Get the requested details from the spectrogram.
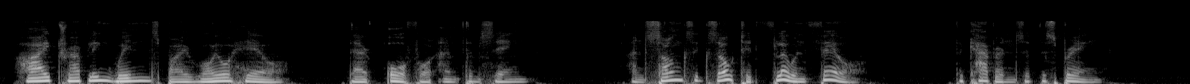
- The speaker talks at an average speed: No, slow, 105 wpm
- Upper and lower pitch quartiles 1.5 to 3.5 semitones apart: No, wide, 5.6 semitones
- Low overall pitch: Yes, low, 130 Hz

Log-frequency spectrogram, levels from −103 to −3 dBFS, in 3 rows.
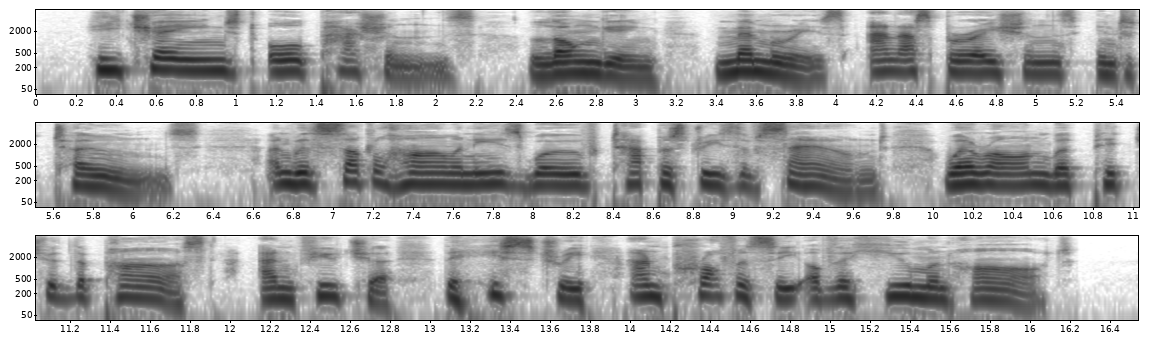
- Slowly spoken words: Yes, slow, 120 wpm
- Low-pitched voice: No, medium, 150 Hz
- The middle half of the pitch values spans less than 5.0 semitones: Yes, average, 2.8 semitones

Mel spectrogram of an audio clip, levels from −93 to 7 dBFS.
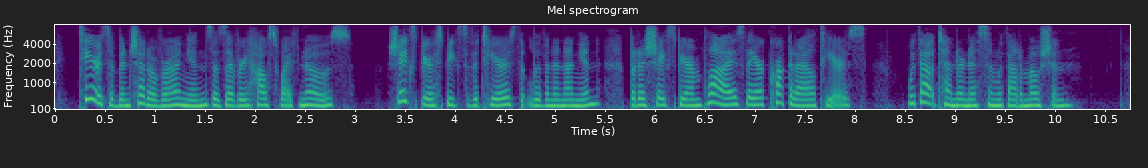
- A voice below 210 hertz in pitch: No, high, 215 Hz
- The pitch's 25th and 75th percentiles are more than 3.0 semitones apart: No, narrow, 2.5 semitones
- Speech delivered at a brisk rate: No, average, 185 wpm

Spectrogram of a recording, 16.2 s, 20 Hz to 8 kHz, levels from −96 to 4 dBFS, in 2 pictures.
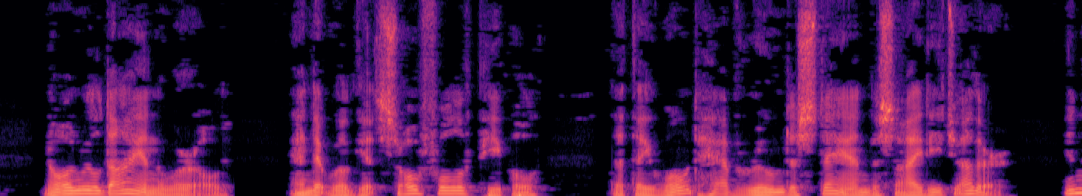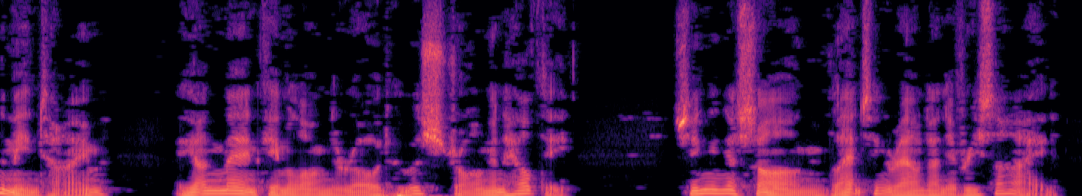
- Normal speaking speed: Yes, average, 180 wpm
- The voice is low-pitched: Yes, low, 100 Hz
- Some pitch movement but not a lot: No, wide, 7.6 semitones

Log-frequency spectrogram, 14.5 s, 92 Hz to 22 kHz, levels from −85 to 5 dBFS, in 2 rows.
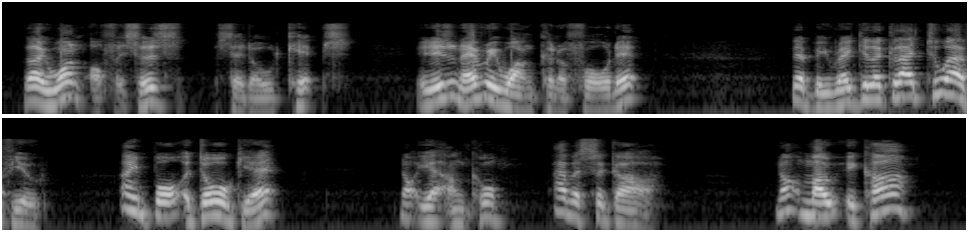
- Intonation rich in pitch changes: Yes, wide, 6.6 semitones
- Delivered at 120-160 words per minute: Yes, average, 140 wpm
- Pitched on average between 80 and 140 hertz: No, medium, 180 Hz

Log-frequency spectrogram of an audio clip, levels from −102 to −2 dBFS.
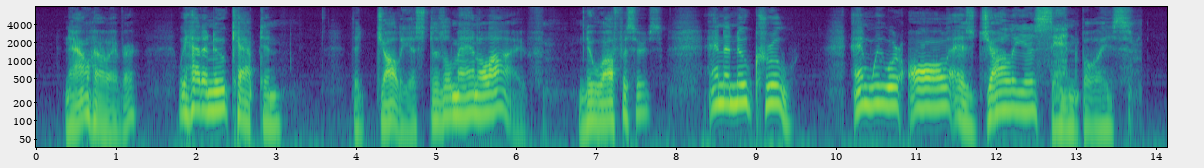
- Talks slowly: Yes, slow, 110 wpm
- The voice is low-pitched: Yes, low, 125 Hz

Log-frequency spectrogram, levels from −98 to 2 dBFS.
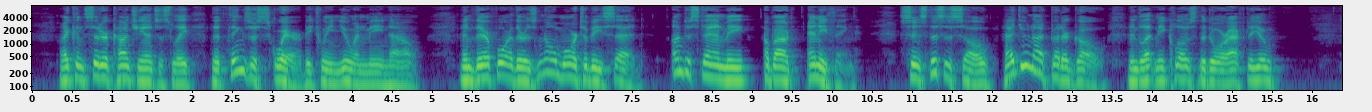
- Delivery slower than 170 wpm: Yes, average, 155 wpm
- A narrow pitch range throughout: No, average, 4.2 semitones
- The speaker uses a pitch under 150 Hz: Yes, medium, 140 Hz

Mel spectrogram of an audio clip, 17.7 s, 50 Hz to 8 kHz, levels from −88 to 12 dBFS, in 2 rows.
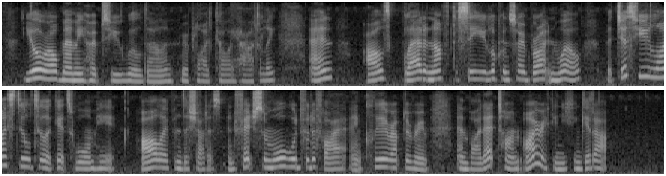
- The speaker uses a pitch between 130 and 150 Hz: No, high, 205 Hz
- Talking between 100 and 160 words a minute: No, average, 200 wpm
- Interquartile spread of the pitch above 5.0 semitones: No, average, 4.1 semitones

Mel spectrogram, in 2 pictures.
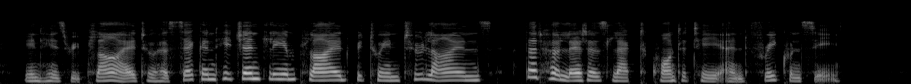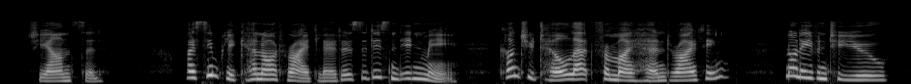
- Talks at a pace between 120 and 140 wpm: Yes, slow, 135 wpm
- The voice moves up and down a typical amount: No, wide, 6.1 semitones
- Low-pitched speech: No, high, 200 Hz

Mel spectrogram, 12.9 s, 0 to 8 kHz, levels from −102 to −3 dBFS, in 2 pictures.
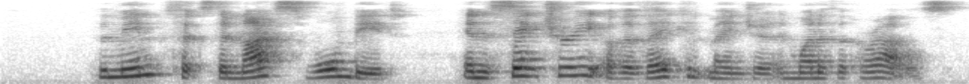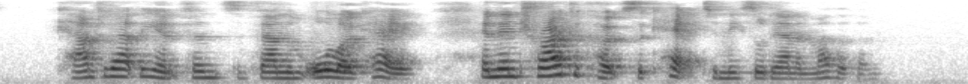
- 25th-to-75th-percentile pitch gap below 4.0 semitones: No, average, 4.6 semitones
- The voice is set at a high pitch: Yes, high, 225 Hz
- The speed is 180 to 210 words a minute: Yes, average, 195 wpm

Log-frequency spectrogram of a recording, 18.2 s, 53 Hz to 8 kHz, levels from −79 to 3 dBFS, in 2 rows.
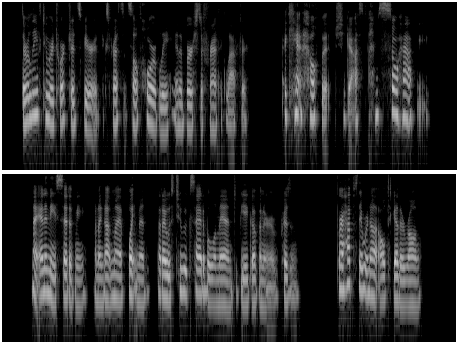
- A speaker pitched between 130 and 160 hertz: No, high, 215 Hz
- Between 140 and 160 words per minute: No, average, 175 wpm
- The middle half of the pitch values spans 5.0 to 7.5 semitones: Yes, wide, 5.6 semitones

